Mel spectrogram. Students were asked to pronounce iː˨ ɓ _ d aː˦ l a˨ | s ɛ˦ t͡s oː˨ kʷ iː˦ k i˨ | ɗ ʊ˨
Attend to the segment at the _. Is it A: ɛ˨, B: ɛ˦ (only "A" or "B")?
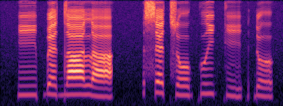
B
